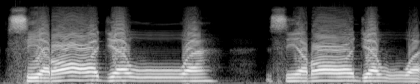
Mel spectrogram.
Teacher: kemudian ketemu waw maka n-nya hilang, masuk ke waw, jadi waw-nya double. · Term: idgham bi gunnah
